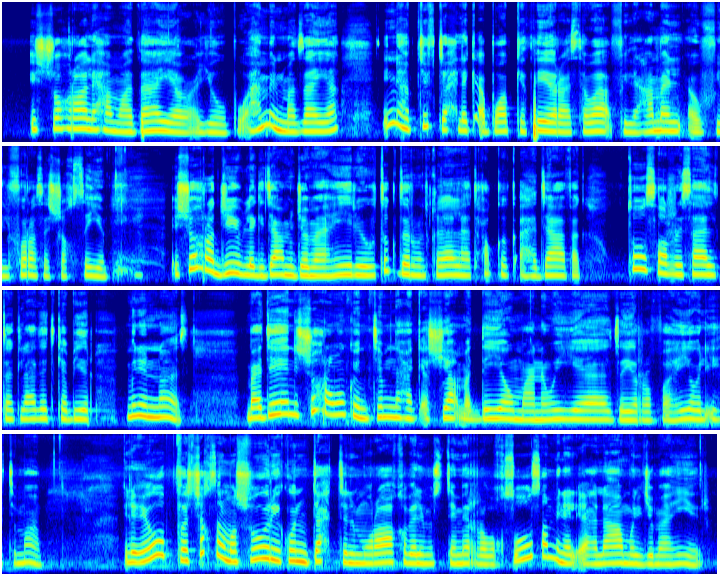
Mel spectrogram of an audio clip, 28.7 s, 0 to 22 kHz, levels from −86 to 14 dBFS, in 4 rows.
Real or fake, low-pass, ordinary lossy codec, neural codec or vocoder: real; none; none; none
